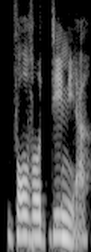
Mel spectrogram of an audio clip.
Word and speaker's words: vulvodynia: that you thought you had a condition called Vulvodynia. I want to make sure I'm pronouncing that correctly.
